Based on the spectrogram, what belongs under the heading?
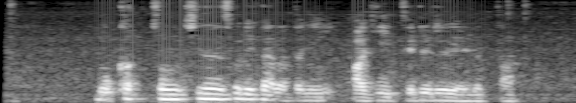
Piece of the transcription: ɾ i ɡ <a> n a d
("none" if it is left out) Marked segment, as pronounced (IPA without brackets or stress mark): a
